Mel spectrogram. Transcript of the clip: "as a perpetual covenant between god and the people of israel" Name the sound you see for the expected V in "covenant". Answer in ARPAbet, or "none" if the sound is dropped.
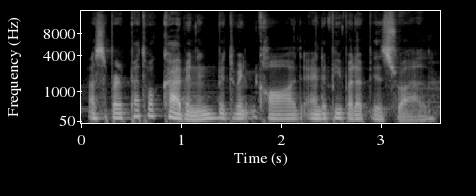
B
